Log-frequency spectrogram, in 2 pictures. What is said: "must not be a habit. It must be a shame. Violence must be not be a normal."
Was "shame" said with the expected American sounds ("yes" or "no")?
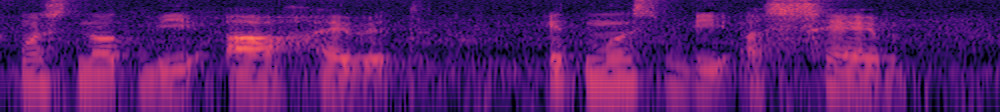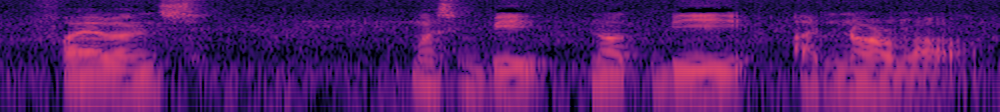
no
